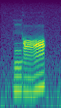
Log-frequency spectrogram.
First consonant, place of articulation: palatal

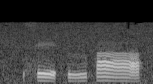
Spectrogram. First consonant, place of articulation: alveolar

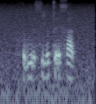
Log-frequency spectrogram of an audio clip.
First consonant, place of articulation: glottal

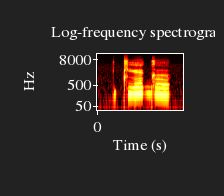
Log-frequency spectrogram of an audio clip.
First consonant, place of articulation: alveolar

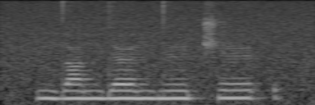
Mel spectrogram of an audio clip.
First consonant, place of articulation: alveolar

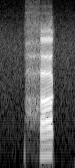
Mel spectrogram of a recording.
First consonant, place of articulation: glottal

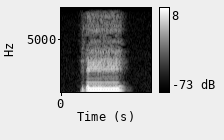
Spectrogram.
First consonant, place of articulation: alveolar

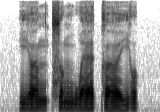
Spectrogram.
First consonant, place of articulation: palatal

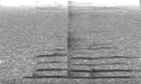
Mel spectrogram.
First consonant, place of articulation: labial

